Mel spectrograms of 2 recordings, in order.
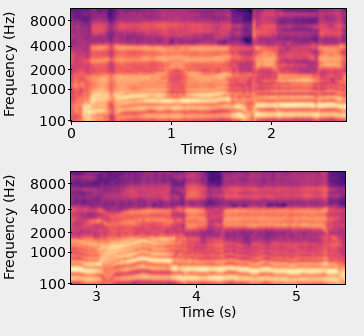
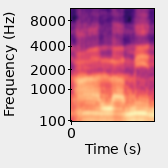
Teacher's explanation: Jadi lamnya ini berharokat kasroh, berbunyi alimin, bukan alamin ya. Apabila kita memberikan harokat ini sebagai harokat fathah untuk lam, maka sangat jauh maknanya.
